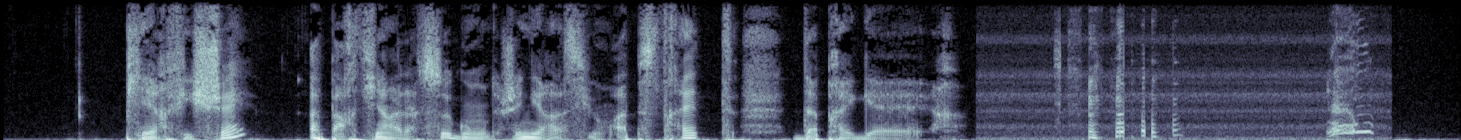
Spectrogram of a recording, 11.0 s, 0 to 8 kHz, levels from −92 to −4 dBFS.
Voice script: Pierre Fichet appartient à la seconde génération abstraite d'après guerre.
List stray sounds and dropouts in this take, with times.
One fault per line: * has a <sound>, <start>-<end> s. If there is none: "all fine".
* has a laugh, 7.9-8.9 s
* has a bark, 9.9-10.3 s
